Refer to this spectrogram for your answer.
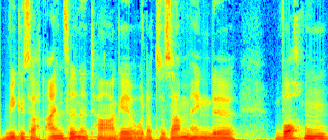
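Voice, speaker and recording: With audible room echo around him, a man speaks in a fairly low voice with a dark, mellow tone. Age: 40s. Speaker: podcast host sharing personal depression story. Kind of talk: personal testimony monologue.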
